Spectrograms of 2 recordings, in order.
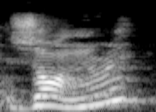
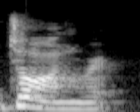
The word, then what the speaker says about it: genre: genre genre in movies it's not genre it's John were another example they wanted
